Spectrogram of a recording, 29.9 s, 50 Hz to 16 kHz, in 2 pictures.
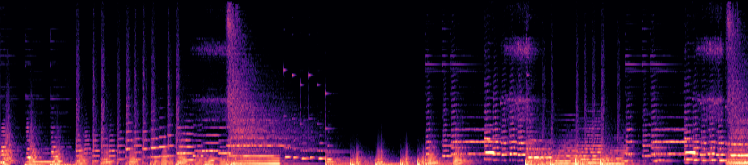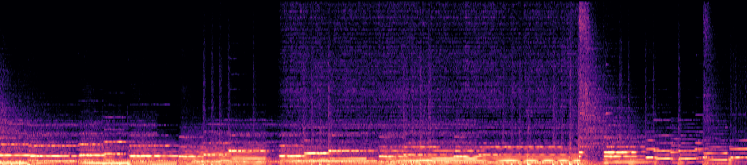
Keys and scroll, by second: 1.2 space, 4.7 space, 5.9 space, 7.8 space, 8.9 e, 10.2 ctrl+z, 11.8 p, 14.8 space, 16.6 space, 17.1 space, 18.3-19.2 typing, 22.0 space, 23.6 space, 25.9 e, 26.4 space, 27.0 space, 29.8-29.9 typing.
